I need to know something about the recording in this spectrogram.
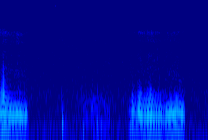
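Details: A cat asleep, snoring in slow cycles: a low buzzing snore fades out, a soft breath follows, then another long droning snore of about a second, in a quiet room.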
